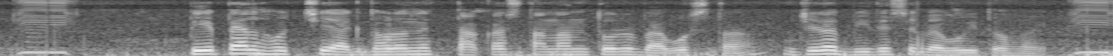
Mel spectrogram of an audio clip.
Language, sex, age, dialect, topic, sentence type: Bengali, male, 18-24, Standard Colloquial, banking, statement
